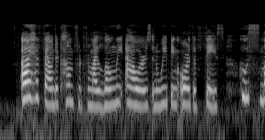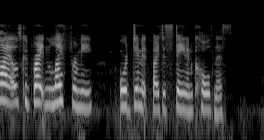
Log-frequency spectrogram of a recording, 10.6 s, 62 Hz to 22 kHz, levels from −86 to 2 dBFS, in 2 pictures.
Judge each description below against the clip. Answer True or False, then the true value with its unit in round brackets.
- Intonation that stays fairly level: False (3.4 semitones)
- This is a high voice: True (270 Hz)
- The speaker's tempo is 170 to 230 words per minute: False (160 wpm)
